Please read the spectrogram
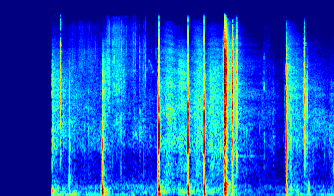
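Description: Shotgun shots at a passing flock of doves: a volley of sharp reports, the loudest five in quick succession over about two and a half seconds, with fainter, more distant shots around them. The first second is dead silent.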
